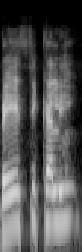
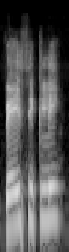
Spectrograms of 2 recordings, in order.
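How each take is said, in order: First: The ending is said with a full extra vowel. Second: The ending is said without the extra vowel. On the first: The speaker calls it wrong. "So it's not basically" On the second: The speaker calls it right. "It's like basically"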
